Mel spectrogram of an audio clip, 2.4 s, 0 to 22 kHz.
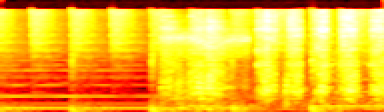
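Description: Socket ratchet clicking rapidly as the 10 mm bolts holding the subwoofer are backed out, starting about a second in, over background music with a steady beat.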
